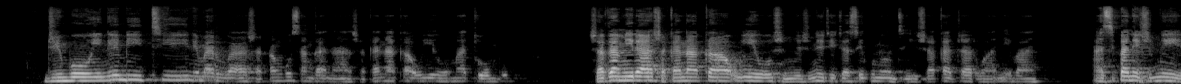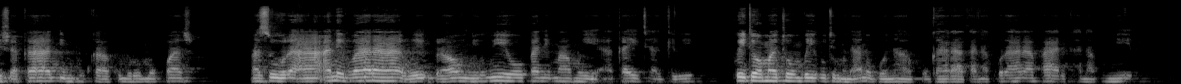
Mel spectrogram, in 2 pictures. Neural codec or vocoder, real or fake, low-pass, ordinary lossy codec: vocoder, 44.1 kHz, 128 mel bands, Pupu-Vocoder; fake; 19.8 kHz; AAC, 48 kbps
